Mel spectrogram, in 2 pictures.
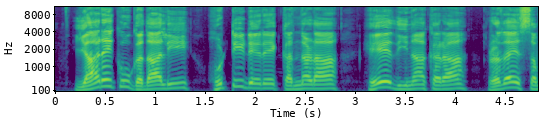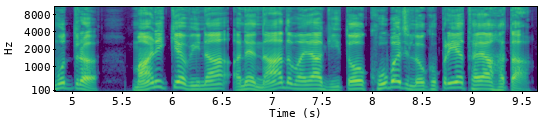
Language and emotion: Gujarati, neutral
